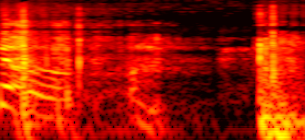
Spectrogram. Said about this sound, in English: Hey, you slugged him with the gun.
